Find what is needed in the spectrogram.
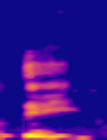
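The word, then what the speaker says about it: taille: এই টেইলি নামক যে ভূমিকরটি ছিল তাকে ফরাসি উচ্চারণে বলা হতো তেই।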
